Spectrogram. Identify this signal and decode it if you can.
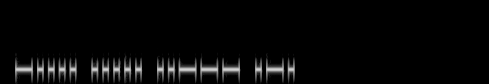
Morse code, heard as a keyed tone, about 22 wpm, 700 Hz. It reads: 652R
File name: practice / 22wpm / Four Letter-Number Combinations - 22wpm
